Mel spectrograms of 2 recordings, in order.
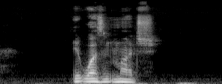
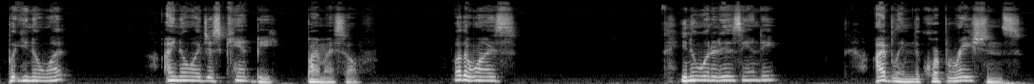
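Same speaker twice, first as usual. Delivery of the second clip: lightly voiced older friend, higher and musing; a hint of Charles, higher and rambling; voicing Charles; 7 semitones higher than usual.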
